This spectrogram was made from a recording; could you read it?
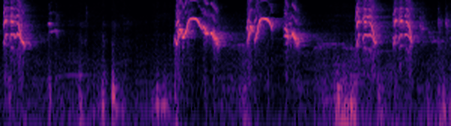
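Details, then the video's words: Oriental magpie-robin song from Indonesia, used as a lure to provoke other magpie-robins into singing: a harsh high burst, then loud arched whistled phrases rising and falling, repeated in quick pairs with short pauses. "PANCINGAN KACER AGAR ON MAU NGOBRA !! KACER MANAPUN PASTI LANGSUNG NYAUT..."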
